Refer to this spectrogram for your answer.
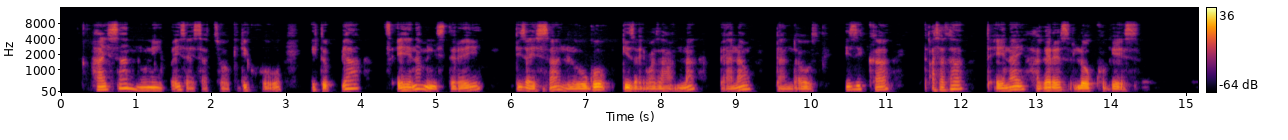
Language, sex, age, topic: Gamo, male, 18-24, government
